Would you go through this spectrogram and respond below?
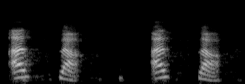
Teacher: بیچ میں آواز رکی بھی تبھی پتا چلا کہ میں نے ایک ساکن ادا کیا اور ایک متحرک ادا کیا. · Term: سختی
